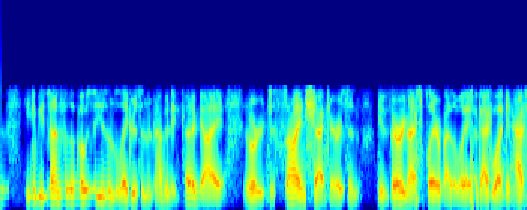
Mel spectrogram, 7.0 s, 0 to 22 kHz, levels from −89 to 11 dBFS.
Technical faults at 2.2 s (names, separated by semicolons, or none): LPC-10 vocoder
